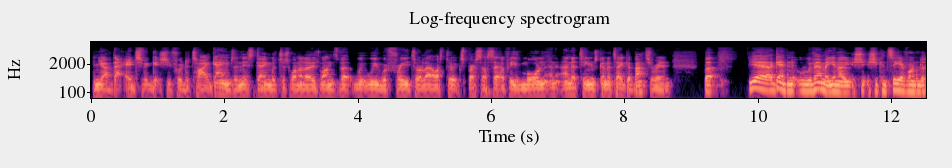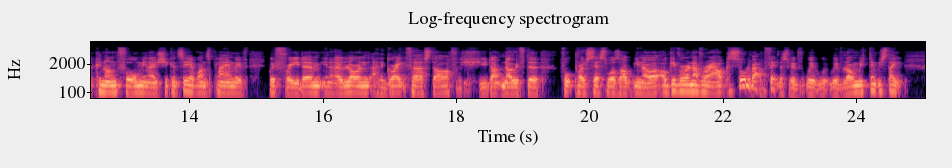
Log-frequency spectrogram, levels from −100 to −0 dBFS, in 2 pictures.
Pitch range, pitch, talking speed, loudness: 85-115 Hz, 100 Hz, 250 wpm, -24 LUFS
